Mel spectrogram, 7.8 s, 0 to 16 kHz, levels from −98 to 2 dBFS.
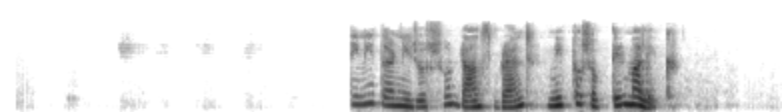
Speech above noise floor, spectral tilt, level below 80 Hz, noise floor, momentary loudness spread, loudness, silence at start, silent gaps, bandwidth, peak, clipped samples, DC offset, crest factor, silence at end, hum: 57 dB; -6.5 dB/octave; -66 dBFS; -79 dBFS; 13 LU; -23 LUFS; 3.5 s; none; 7.4 kHz; -4 dBFS; under 0.1%; under 0.1%; 22 dB; 1.05 s; none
